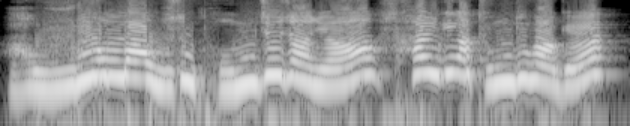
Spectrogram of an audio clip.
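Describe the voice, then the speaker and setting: An evasive young husband who brushes off complaints and defends his mother, spoken in a high voice, as a woman reads his lines in a dramatized story. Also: lively intonation, normal speed, a little mellow. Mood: defensive. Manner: defensive, dismissive.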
